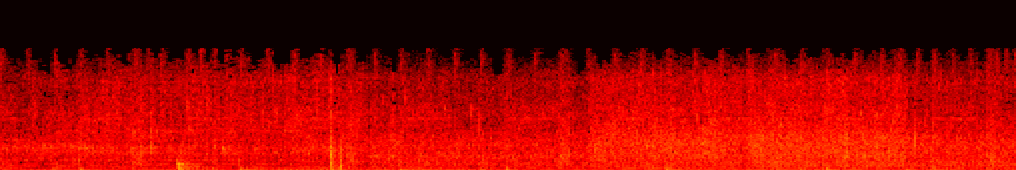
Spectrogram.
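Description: Marinated chicken pieces sizzling as they hit hot olive oil in a pan, the sizzle growing louder and denser partway through as the pieces spread out. A couple of light knocks about one and two seconds in.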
